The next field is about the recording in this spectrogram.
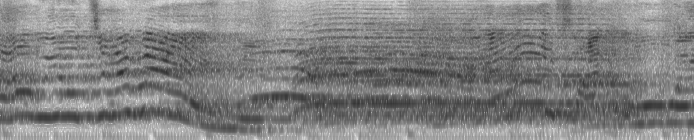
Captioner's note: audience Cheers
